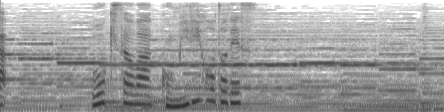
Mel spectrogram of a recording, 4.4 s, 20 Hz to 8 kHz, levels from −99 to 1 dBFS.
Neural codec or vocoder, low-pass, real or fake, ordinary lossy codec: none; 7.2 kHz; real; none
